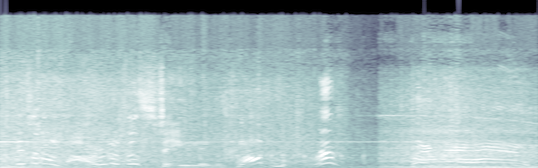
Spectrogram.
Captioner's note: barks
